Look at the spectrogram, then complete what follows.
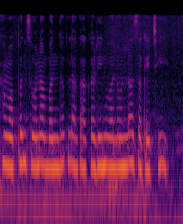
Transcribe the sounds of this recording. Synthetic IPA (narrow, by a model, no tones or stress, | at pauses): ɦəməpːənsonabənd̪ʱəkləɡakəɾinʋəlonləʃəket͡ʃʰi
